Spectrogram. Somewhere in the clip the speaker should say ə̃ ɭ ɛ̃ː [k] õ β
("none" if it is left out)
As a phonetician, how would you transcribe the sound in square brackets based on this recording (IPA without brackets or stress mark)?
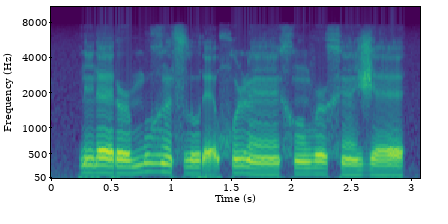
x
